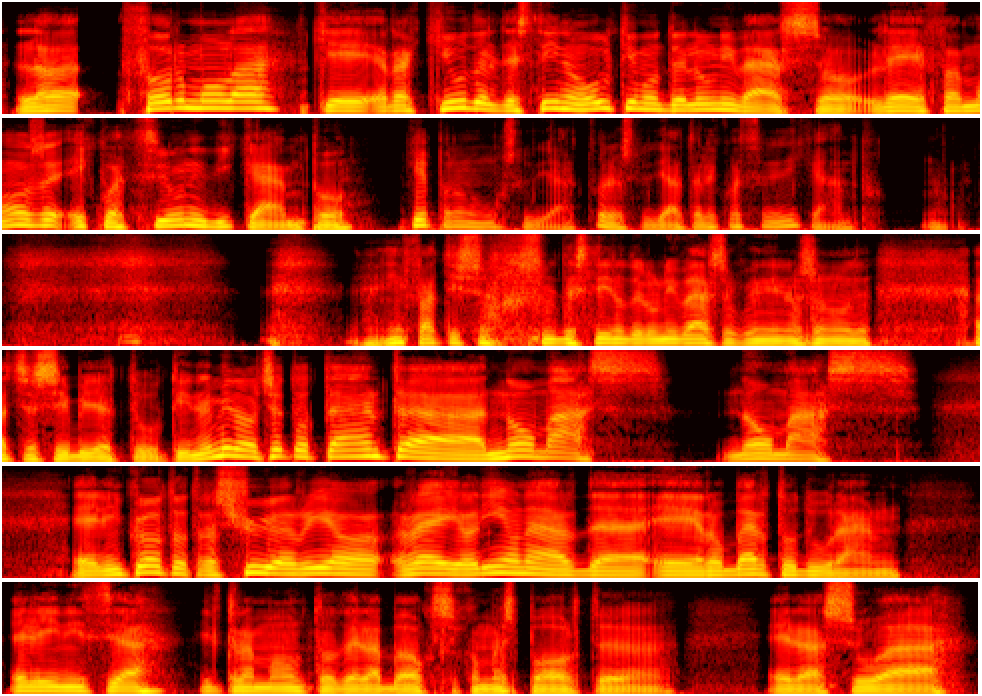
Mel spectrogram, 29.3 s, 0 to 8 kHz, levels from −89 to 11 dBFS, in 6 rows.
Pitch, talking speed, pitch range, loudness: 105 Hz, 130 wpm, 90-130 Hz, -22 LUFS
